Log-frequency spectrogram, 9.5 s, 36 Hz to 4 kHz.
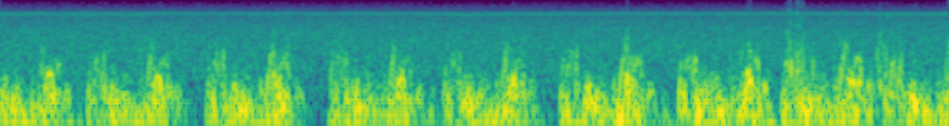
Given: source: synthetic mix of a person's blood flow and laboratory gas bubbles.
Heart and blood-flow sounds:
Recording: Doppler ultrasound of blood flow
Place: precordium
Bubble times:
7.82-8.21 s: bubbles
8.30-8.46 s: bubbles
8.72-8.91 s: bubbles
8.96-9.05 s: bubbles
From the record:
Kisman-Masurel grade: 222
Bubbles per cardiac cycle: several, 3 to 8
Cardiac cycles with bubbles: 10 to 50%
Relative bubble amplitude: moderate (0.250 to 0.450)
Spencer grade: 2 (many but less than half of the cardiac periods contain bubble signals, singularly or in groups)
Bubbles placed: only in the low amplitude regions of the cardiac cycle

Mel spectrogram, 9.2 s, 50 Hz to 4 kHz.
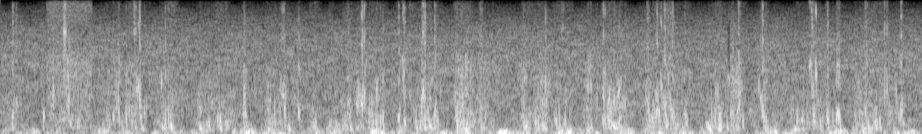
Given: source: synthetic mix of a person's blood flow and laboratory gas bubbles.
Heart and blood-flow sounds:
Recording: Doppler ultrasound of blood flow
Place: precordium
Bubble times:
0.10-0.22 s: bubbles
0.41-0.92 s: bubbles
1.02-1.50 s: bubbles
1.58-1.79 s: bubbles
1.96-2.33 s: bubbles
2.40-2.51 s: bubbles
2.64-3.03 s: bubbles
3.08-3.20 s: bubbles
3.27-3.33 s: bubbles
3.38-3.88 s: bubbles
3.96-4.44 s: bubbles
4.53-5.01 s: bubbles
5.16-5.74 s: bubbles
5.84-6.30 s: bubbles
6.43-6.91 s: bubbles
7.08-7.48 s: bubbles
7.54-7.81 s: bubbles
7.92-8.45 s: bubbles
8.52-9.09 s: bubbles
From the record:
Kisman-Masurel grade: 342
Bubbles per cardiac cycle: rolling drumbeat, 9 or more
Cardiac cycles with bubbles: 100%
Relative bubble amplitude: moderate (0.250 to 0.450)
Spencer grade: 3 (all of the cardiac periods contain showers or single bubble signals, but not dominating or overriding the cardiac motion signals)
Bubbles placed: anywhere in the cardiac cycle

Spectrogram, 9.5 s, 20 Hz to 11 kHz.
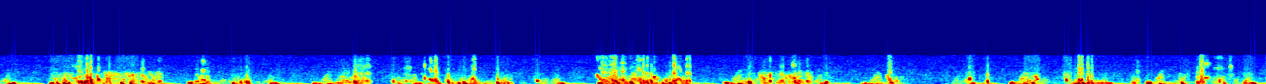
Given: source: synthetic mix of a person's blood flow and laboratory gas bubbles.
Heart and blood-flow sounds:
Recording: Doppler ultrasound of blood flow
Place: precordium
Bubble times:
0.38-1.23 s: bubbles
1.45-1.58 s: bubbles
1.72-1.91 s: bubbles
2.51-2.80 s: bubbles
2.92-3.10 s: bubbles
3.16-3.60 s: bubbles
3.69-3.86 s: bubbles
4.00-4.10 s: bubbles
4.46-5.21 s: bubbles
5.57-6.11 s: bubbles
6.17-6.25 s: bubbles
6.63-6.78 s: bubbles
7.24-7.32 s: bubbles
7.38-7.45 s: bubbles
7.67-7.81 s: bubbles
7.97-8.33 s: bubbles
8.47-8.57 s: bubbles
8.83-8.92 s: bubbles
8.96-9.26 s: bubbles
9.31-9.40 s: bubbles
From the record:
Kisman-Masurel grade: 243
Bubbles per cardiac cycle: several, 3 to 8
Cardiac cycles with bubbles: 100%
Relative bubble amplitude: loud (0.450 to 0.775)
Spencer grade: 3 (all of the cardiac periods contain showers or single bubble signals, but not dominating or overriding the cardiac motion signals)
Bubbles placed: anywhere in the cardiac cycle

